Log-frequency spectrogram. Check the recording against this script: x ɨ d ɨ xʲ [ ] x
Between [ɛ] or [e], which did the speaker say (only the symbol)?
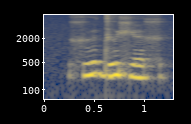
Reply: ɛ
